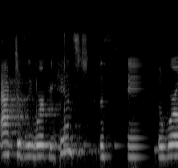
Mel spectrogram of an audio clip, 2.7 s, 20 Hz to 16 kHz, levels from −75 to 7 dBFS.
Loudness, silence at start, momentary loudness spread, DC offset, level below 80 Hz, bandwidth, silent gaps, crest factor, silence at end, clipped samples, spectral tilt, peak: -35 LUFS; 0 s; 11 LU; under 0.1%; -78 dBFS; 8.6 kHz; none; 16 dB; 0 s; under 0.1%; -4.5 dB/octave; -16 dBFS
